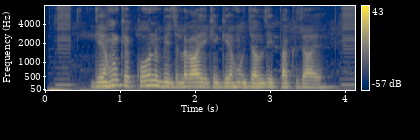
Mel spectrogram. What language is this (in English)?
Magahi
